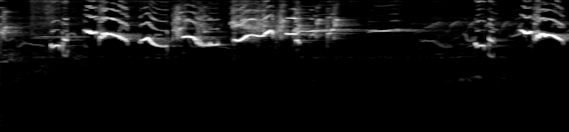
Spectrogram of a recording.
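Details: Kacer, the oriental magpie-robin, sings a lure song meant to make birds open their beaks: looping whistles that swoop up and down, a long level whistle, then a few more bright notes.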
